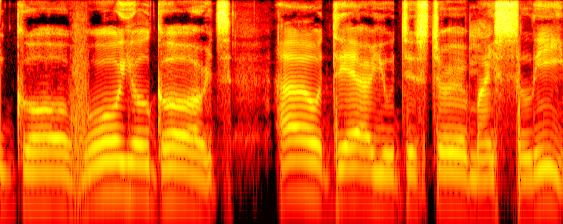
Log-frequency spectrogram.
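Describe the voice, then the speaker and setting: Speaking very slowly, a man adopts a put-on character voice. His pitch sits in the middle range. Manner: angry.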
